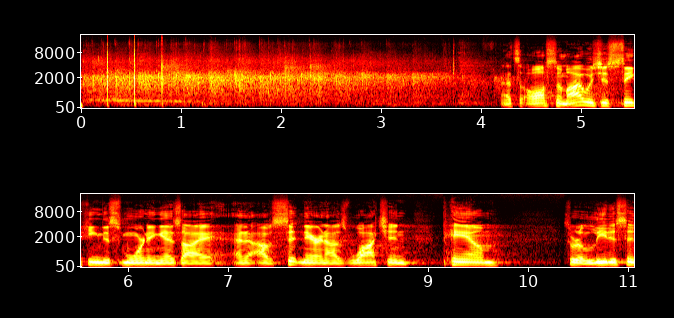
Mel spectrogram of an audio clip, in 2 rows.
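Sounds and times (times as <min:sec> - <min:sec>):
audience applause at a morning worship gathering: 0:00.0 - 0:04.4
speech: 0:04.2 - 0:09.8, 0:10.4 - 0:11.0.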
